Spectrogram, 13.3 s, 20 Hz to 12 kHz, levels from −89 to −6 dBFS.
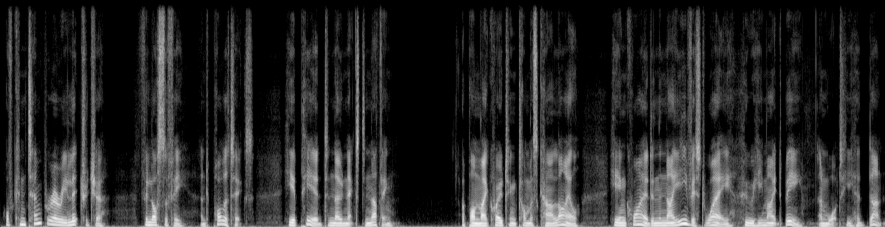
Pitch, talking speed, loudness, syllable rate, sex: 130 Hz, 150 wpm, -18 LUFS, 5.4 syllables/s, male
